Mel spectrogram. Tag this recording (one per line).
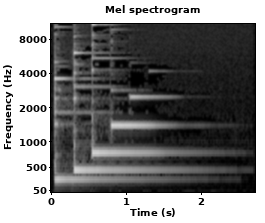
horror
detective
horror-fx
Suspicion
reasoning
horror-effects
